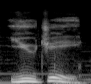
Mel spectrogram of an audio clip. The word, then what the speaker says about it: Huger: Huger is pronounced you-gee, with the weight on the second half.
